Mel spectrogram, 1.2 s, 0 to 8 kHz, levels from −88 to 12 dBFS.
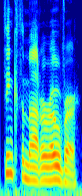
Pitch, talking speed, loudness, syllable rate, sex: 165 Hz, 195 wpm, -14 LUFS, 5.0 syllables/s, male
